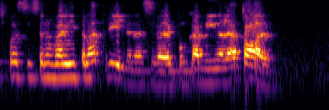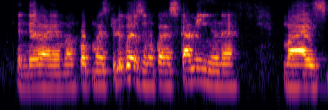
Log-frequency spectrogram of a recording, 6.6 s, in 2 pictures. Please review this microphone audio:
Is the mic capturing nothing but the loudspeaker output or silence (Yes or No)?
Yes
